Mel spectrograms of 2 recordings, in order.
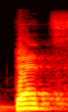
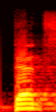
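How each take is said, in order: Both takes have the same delivery.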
